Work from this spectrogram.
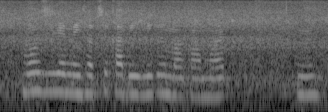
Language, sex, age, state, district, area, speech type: Urdu, other, 18-30, Uttar Pradesh, Mau, urban, spontaneous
